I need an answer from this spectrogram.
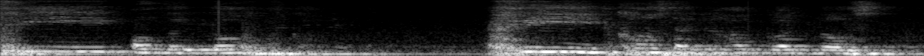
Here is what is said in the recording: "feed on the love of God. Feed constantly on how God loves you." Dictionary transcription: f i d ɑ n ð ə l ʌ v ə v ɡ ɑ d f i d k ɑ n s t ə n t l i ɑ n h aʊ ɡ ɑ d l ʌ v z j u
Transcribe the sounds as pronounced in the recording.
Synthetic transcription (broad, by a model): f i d ɑ n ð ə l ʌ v ə v ɡ ɑ d f i d k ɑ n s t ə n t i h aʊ ɡ ɑ d n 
